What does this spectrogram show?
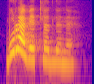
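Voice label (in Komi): бура ветлӧдлыны, Komi, female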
